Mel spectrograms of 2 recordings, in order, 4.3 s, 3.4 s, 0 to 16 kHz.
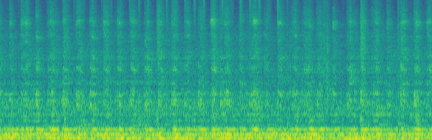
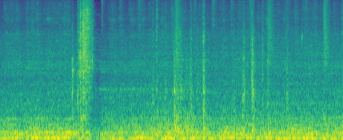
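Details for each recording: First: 2002 Chevrolet Camaro SS V8 idling after a faulty idle air control valve was fixed: deep rumble sitting very low and slightly lumpy, barely holding idle, because the existing tune was set too low. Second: 2002 Camaro SS V8 idling after a long drive, tuned with HP Tuners to an 850 rpm target to fix a high idle that was previously about 1,100 rpm; low, steady burble holding 825 to 870 rpm with a couple of brief clicks; normal idle.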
